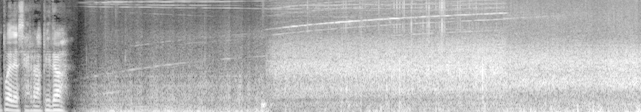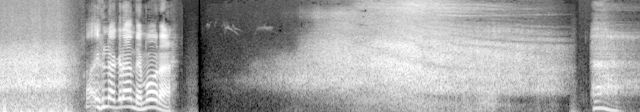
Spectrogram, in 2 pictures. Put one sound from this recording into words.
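A car speeds past with a rushing whoosh.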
